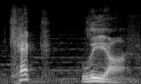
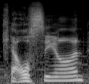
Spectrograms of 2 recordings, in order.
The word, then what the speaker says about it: Kecleon: 1% chance for a Kecleon. I always hate pronouncing it because for some reason my brain sees it as like Kelceon, and it is not. It is Kecleon.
